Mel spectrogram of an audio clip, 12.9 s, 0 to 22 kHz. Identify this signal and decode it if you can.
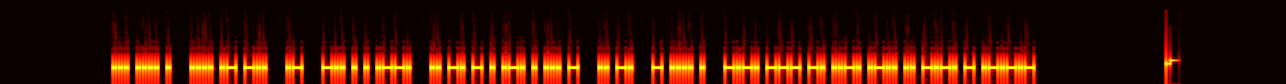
Morse code, heard as a keyed tone, about 40 wpm, 700 Hz. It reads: SHE HAD A DEEP INTEREST IN THE CONFLICT.
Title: Sentences from Top 1300 Words 40wpm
